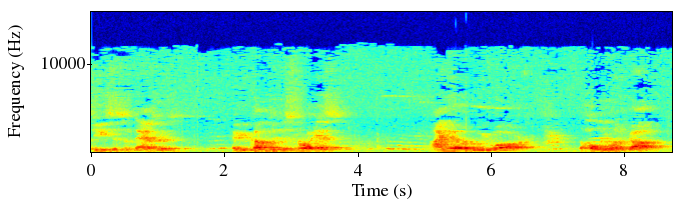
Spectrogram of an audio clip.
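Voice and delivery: normal talking voice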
